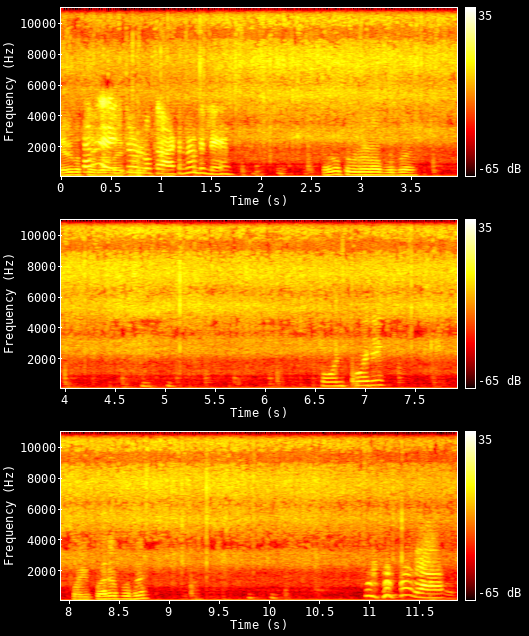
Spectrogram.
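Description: Onion and green chilli fry in a pan with a steady, soft sizzle beneath frequent conversational talk and laughter, close by in a home kitchen.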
